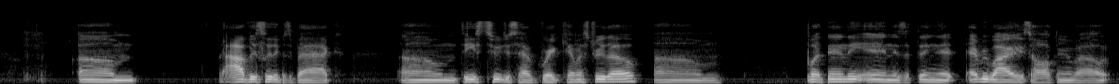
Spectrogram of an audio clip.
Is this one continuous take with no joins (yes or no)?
no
